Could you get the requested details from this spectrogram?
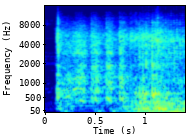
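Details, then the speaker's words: Crash-damaged salvage diesel van with many dashboard faults (AdBlue, glow, airbag, fuel cut-off unavailable), first start after priming: engine catches at once and settles to a steady, even idle with no knocks or misses, runs and sounds nice. "yeah mate at least it runs yeah at least it runs and it sounds nice doesn't it"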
